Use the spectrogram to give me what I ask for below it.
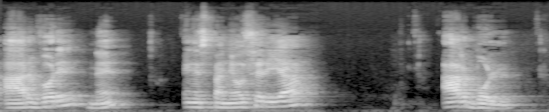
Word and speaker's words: árbol: Em espanhol seria árbol. Árbol tem um acento no A, mas eu já ouvi gente falando arbol, arbol, né? E não, é árbol.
